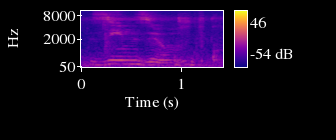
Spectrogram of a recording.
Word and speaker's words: Zim Zum: saudi in english but barnett newman called it z-i-m-z-u-m and i um i talked to my folks over at sfmoma and they pronounce it zim zoom and that is the best i think our best way to to pronounce it as newman titled it of course the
